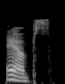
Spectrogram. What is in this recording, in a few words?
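"amps", British English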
